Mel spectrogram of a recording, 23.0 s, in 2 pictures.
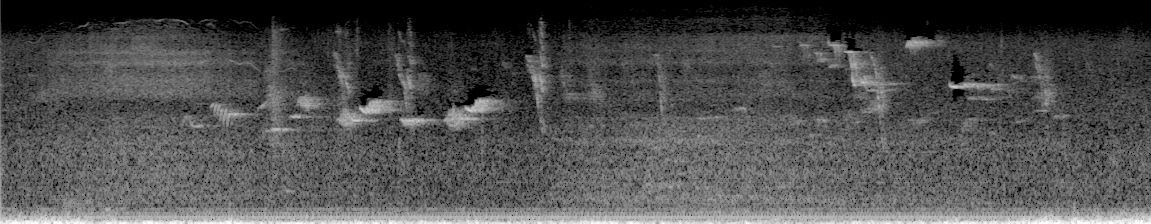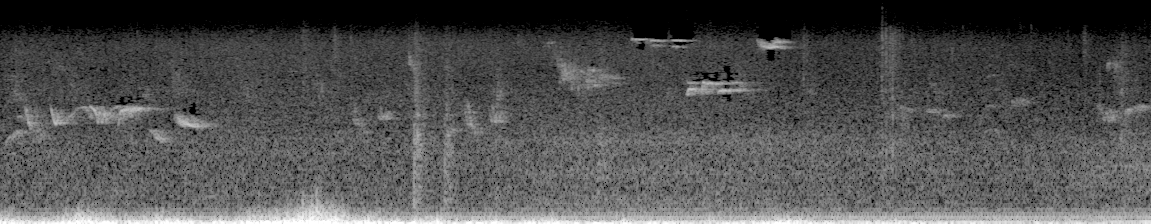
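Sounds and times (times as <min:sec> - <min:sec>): small birds chirping: 0:00.0 - 0:23.0
steady low rumble: 0:07.4 - 0:23.0.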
